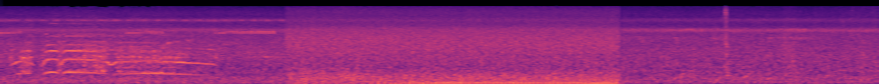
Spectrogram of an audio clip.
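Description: A rooster crowing once: a few short rising notes and then a long held note that falls away. After it comes a loud, steady rushing noise with a low hum underneath, which cuts off abruptly about six seconds in.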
